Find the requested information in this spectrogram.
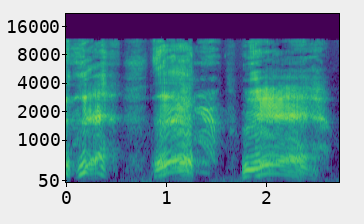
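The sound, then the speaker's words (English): A voice imitates an evil, dry, raspy laugh that sounds like throat clearing or a cough: three rough, guttural bursts, fairly loud, with short pauses between them and no other sound. “The ugly laugh escaped their mouths, an evil, dry sound, more like a throat clearing, more like a cough than a laugh.”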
